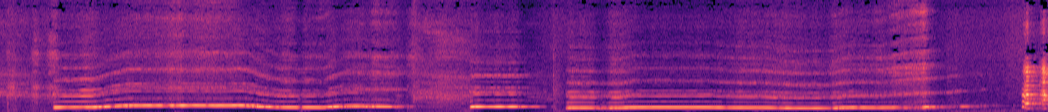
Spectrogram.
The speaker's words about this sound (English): Can you play that on the Swanee whistle?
